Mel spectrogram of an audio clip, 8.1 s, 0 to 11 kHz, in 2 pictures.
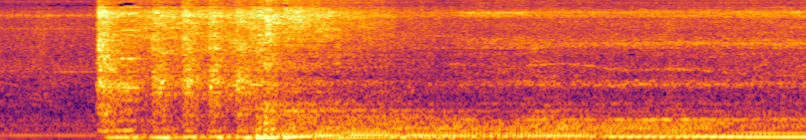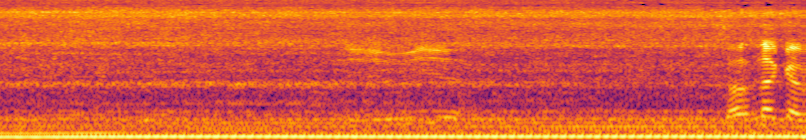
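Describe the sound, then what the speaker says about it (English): A Toyota Matrix's 2ZZ engine with open headers, in a garage, cold-starts with a sudden loud bark, revs hard for a couple of seconds, then settles into a loud, raspy, steady idle. "it's going to be loud because this isn't the first time we have an open header 2ZZ in the garage"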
